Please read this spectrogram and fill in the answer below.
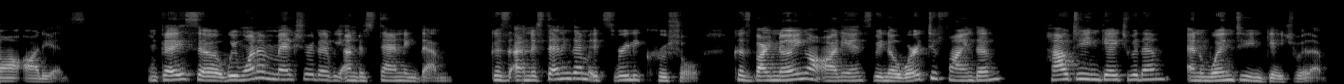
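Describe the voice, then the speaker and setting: Against a quiet background, a woman with a non-native accent speaks at a moderate pace and medium pitch with lively intonation. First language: not English. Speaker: marketing consultant and workshop speaker. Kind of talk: workshop presentation. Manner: casual, many fillers.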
